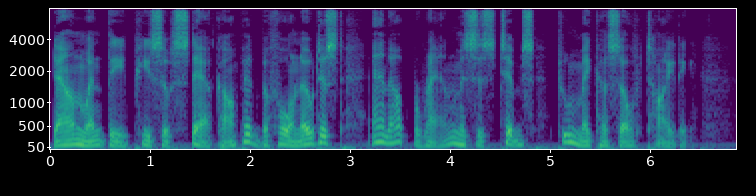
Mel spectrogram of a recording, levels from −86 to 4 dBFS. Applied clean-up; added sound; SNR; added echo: none; none; none; none.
